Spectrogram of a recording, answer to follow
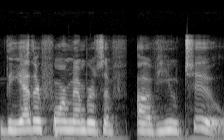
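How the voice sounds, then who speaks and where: A medium-pitched woman's voice with ordinary pitch variation. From California. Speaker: singer-songwriter and punk musician. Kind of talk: interview conversation.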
